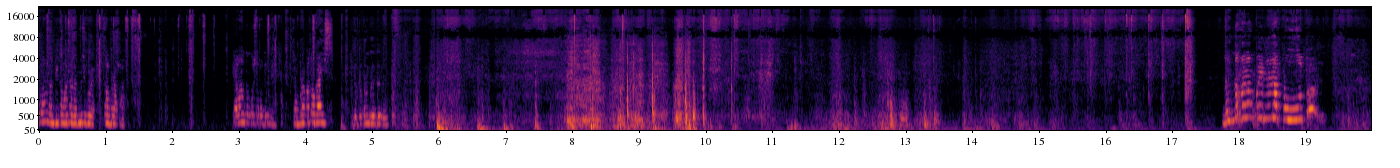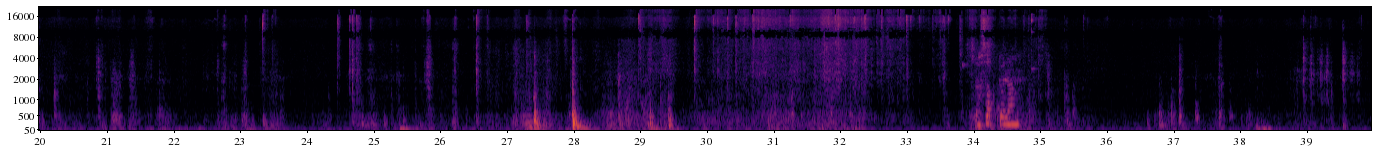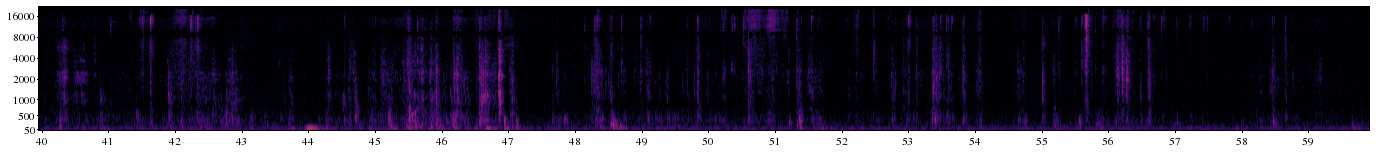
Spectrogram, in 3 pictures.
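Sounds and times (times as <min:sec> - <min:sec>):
objects being handled: 0:00.0 - 0:17.6, 0:19.2 - 0:59.8.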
